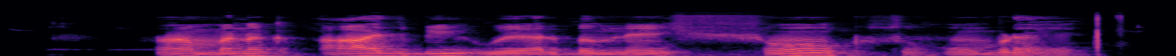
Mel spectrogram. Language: Marwari (Pakistan)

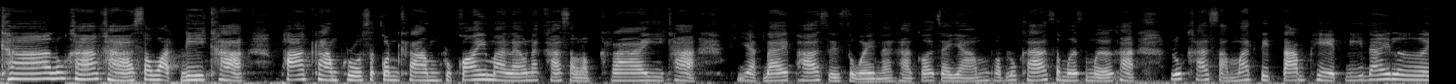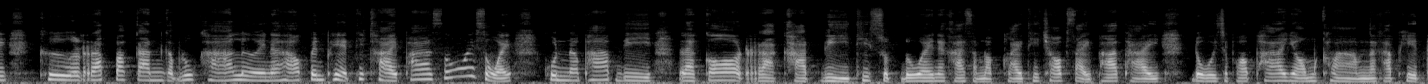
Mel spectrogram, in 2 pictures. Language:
Thai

